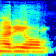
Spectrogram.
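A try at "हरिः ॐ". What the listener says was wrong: It is not Hari Om. It's Harihi Om. Yeah, the Harihi, the Visarga is important.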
